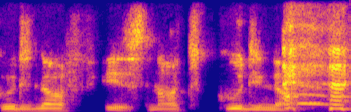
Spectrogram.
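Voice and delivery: put-on German accent with a swooping tone. Quoting a saying of the Meister from an apprenticeship: imitating a German accent. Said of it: "in the German accent behind it".

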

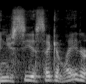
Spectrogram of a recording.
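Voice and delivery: plain reading voice

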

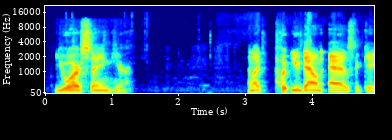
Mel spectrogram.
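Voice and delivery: electronically altered voice. Speaking a character's line and narrating, voice changer still on: voice changer effect. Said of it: "voice changer was still on".

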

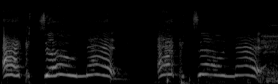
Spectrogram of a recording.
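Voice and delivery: mock very high-pitched shriek, screaming. Retelling a funny scene where two characters keep yelling, imitating Carlos screaming. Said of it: "Carlos just starts screaming".

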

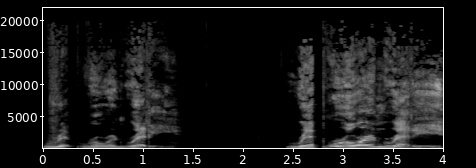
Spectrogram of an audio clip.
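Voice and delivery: slow, swooping, dramatic promo-style announcer voiceover. Doing a voiceover line for football season, in an announcer voiceover voice. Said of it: "That was my voiceover voice".

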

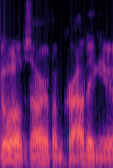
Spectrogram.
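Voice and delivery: put-on snarky voice. Retelling a character's line in a shared carriage: snarky Karloff line. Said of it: "all these snarky little remarks".

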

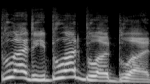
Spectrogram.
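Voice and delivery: loud motherly voice. Voicing the mother as the book fills with blood: louder than usual as the mother. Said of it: "Says her mother louder than usual".

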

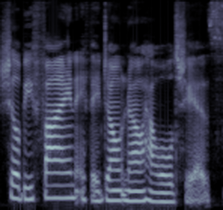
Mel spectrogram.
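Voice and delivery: usual speaking voice

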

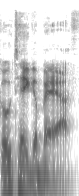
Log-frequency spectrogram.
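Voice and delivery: ordinary talk

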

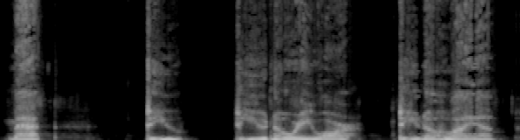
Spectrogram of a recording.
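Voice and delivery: tentative, cautious, careful. After the car crash, she asks the possibly injured narrator, very slowly, cautiously. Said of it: "very slowly said".

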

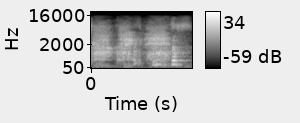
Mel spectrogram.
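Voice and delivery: mock drunken loud whisper. Describing how a blackout-drunk person whispers secrets, imitating a drunk's loud whisper. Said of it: "And by whisper, I mean".

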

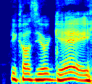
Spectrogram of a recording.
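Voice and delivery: put-on muttering under the breath. Retelling a remark made during an argument: imitating Nadia muttering under her breath. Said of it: "says under her breath".

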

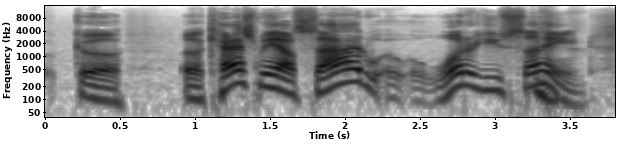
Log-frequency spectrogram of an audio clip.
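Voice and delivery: slow, drawn-out, halting stammer with pitch swinging widely. Retelling a talk show exchange, doing a Doctor Phil impression. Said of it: "you can do a spot on Doctor Phil impression".

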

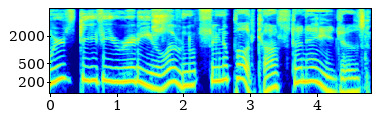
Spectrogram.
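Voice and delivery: very high, slow, drawn-out dopey dumb-guy voice. Podcast host imitating a listener who never subscribed, as a mockery of a dumbass. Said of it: "just a fucking mockery of a dumbass".

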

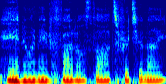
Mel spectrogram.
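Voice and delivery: low, sultry, seductive, sexy voice. Asking the group for final thoughts for tonight, in a sexy voice. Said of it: "I'll do my sexy voice".

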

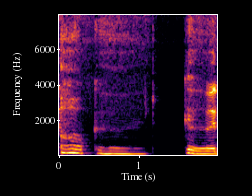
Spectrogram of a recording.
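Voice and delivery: low, creepy, terrible-sounding voice. Recapping a show scene, imitating the man's line: creepy, terrible voice. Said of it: "His creepy, terrible voice".

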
